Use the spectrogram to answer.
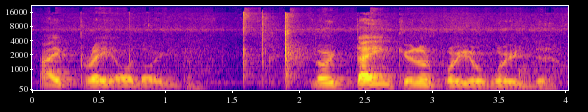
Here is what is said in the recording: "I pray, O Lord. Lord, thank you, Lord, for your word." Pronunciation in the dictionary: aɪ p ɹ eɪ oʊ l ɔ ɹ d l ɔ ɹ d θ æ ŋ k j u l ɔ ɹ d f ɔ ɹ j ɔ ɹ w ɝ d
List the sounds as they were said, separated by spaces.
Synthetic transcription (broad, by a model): aɪ p ɹ eɪ oʊ l ɔ ɹ d l ɔ ɹ d t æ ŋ k j u l ɔ ɹ d f ɔ ɹ j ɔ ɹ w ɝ d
